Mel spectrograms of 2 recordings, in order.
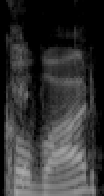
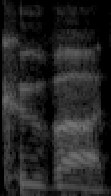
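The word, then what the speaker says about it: couvade: Is it Kovad? Kov syndrome. Say it. It's pronounced kuvad syndrome.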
